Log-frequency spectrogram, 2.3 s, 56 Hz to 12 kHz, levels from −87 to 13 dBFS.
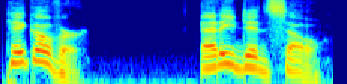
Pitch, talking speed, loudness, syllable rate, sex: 170 Hz, 130 wpm, -16 LUFS, 4.9 syllables/s, female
